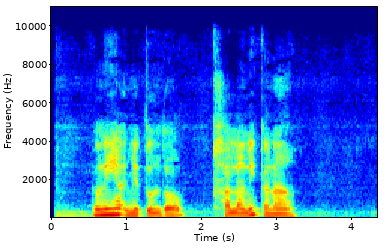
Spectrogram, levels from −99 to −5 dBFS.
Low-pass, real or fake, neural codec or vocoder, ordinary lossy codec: 9.9 kHz; fake; codec, 44.1 kHz, 3.4 kbps, Pupu-Codec; AAC, 48 kbps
